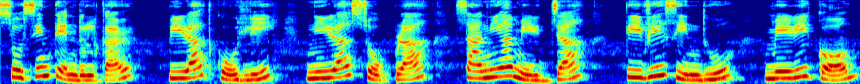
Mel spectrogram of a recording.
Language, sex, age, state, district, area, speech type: Assamese, female, 30-45, Assam, Sonitpur, rural, spontaneous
